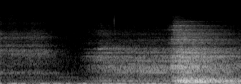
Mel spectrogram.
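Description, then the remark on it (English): A prison door sound effect from the Plogue Bidule software: a heavy prison door swings and slams shut near the end with a loud, booming metallic impact, preceded by a low rumbling hiss. No one speaks. “I'll play you the prison door sound effect, and it can be the closing of our talking about this track.”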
